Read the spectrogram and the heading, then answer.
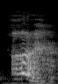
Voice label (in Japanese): ダメージボイス; ポーズリクエストに応える回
